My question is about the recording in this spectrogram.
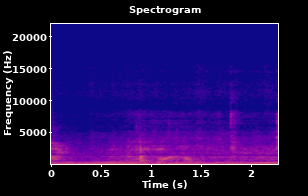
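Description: Television audio playing in the room: a sitcom's voices, one short burst of speech about a second in, over a steady low hum.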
